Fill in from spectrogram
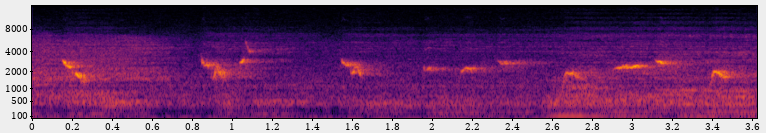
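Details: Sooty-headed bulbul, long rapid song intended to lure other bulbuls: scattered liquid, slurred chirps with gaps between them, a few notes rising sharply, over faint background hiss.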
